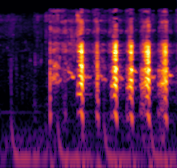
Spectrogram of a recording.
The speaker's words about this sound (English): This is a puppy taking a swim. Did you see what he just did? Doing his little doggy paddle.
